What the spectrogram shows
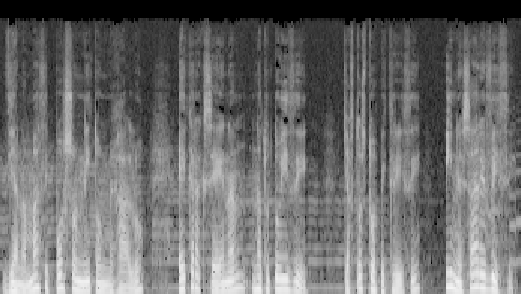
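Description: Dark-voiced man reading old anecdotes. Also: mid-range voice, expressive, soft background music. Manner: measured, formal reading. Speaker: narrator presenting historical anecdotes. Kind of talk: scripted reading of historical anecdotes.

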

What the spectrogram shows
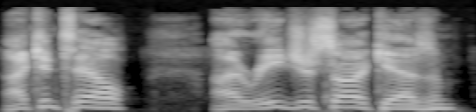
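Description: A man's voice: fairly high pitch, unhurried, fairly bright tone. A man hosting a call-in sports radio show, chatting and joking with callers and laughing often.

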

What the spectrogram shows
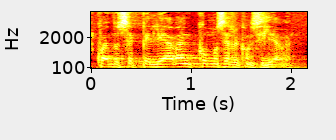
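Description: Mid-pitched interviewer, asking brief questions. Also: steady tone, brisk, creaky, darkish tone. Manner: brief prompting questions and affirmations. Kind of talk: conversational interview.

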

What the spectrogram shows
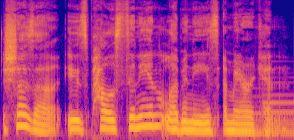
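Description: A woman reporter giving measured, scripted news narration and asking interview questions. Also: fairly low pitch, animated, a little mellow, faint music behind.

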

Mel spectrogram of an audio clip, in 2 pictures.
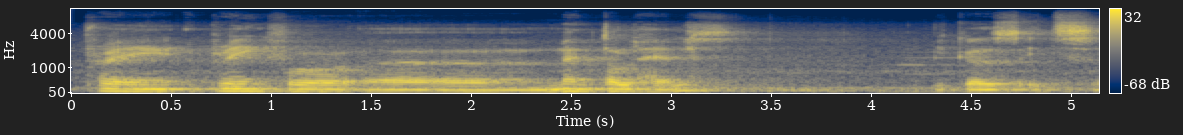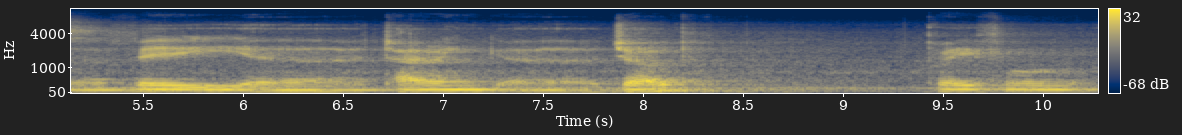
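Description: A man from North Africa giving halting interview answers as a church leader, his voice disguised by an artificial deep pitch shift. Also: steady tone. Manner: halting, hesitant phrasing. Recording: roomy, long reverb, dull lo-fi, noisy.

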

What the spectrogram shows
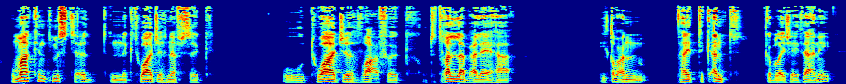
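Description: A man's voice: fairly low pitch, brisk, fairly bright tone. A man hosting a podcast, thinking aloud in a casual reflective monologue full of fillers and rhetorical questions. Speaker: podcast host.

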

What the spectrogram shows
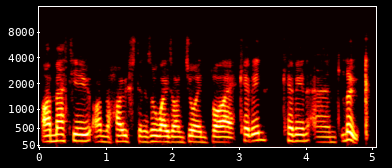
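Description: A man's voice: on the high side, steady tone, moderate pace, darkish tone, no echo, dull audio. Frank man hosting a football podcast. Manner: conversational, frank, steers the talk. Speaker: podcast host. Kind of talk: casual football podcast chat.

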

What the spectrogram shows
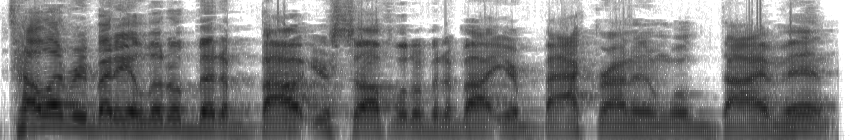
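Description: A man's voice: medium pitch, fast talker, bright, forceful tone. A man hosting a podcast interview, chatty and rambling, poking fun at himself. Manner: chatty, rambling, self-deprecating. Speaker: podcast host. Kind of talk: casual interview chat.

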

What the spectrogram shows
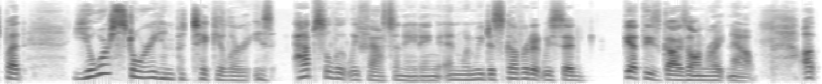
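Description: A woman's voice: low voice, darkish tone, no room sound. A woman hosting a podcast, interviewing guests with enthusiasm. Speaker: podcast host.

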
